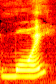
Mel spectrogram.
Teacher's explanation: the sound starts with a more open o and Glides towards a closed e sound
